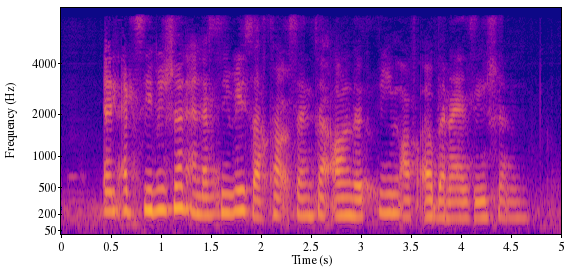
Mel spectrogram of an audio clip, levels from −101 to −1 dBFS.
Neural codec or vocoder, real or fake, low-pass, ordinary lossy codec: codec, 16 kHz, 1 kbps, FreqCodec, larger model; fake; 7.2 kHz; AAC, 32 kbps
